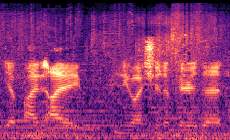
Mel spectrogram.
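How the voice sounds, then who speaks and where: A man's voice: fairly low pitch, monotone, moderate pace, over loud music. A man giving casual, opinionated commentary as he plays a video game, with some loose swearing. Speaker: gaming video host. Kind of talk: casual game commentary over live play.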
